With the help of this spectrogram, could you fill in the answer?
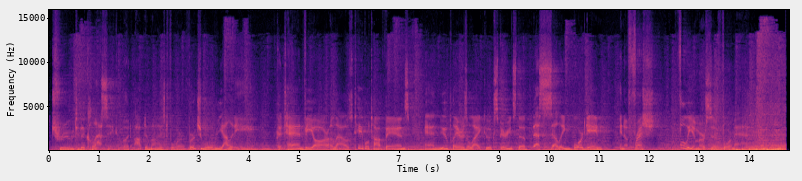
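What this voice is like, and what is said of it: Announcer-style broadcaster voice. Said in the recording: “put on my broadcaster voice.”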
